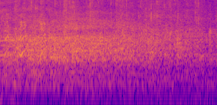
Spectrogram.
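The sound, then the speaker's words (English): An audience claps steadily for about three seconds, a modest patter of hands holding an even level throughout, with no voices over it. “Not as many claps.”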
